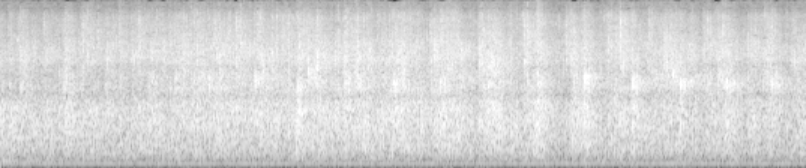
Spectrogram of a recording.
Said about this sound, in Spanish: Amén, dale el aplauso más fuerte al Señor.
